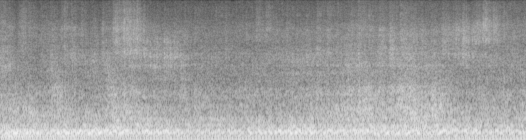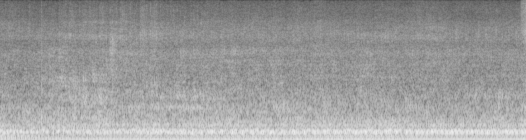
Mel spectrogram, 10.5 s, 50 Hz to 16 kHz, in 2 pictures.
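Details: Oldsmobile Cutlass V8, motor built in 2008, first fire-up in years after a timing bump: deep, even idle that revs cleanly and settles smoothly, no knocks or ticks. Sounds healthy, no leaks.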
